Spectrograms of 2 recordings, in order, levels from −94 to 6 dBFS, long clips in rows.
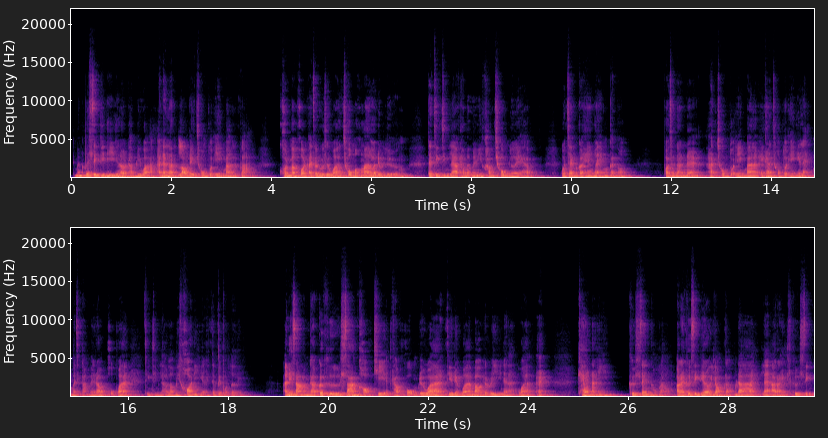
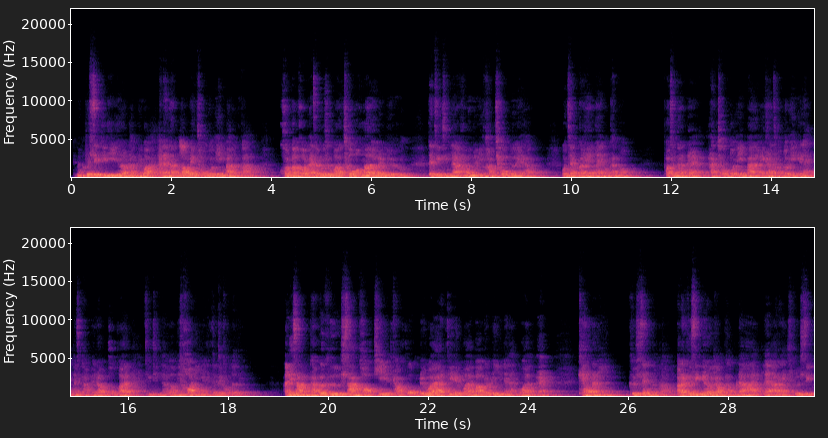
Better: first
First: room echo; slight; dies away in 0.5 s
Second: room echo; strong; dies away in 1 s // off-mic speech; far

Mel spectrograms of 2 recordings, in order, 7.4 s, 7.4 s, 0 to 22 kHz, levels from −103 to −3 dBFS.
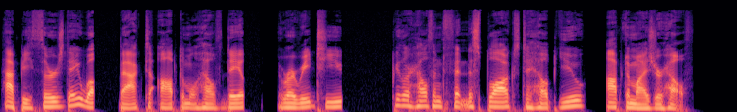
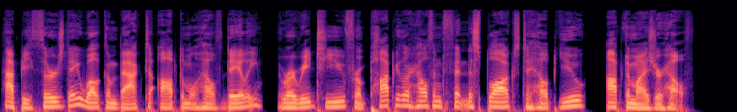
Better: second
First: audio cutting out; at 1 s, at 2.5 s and at 3.5 s for 0.5 s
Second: none

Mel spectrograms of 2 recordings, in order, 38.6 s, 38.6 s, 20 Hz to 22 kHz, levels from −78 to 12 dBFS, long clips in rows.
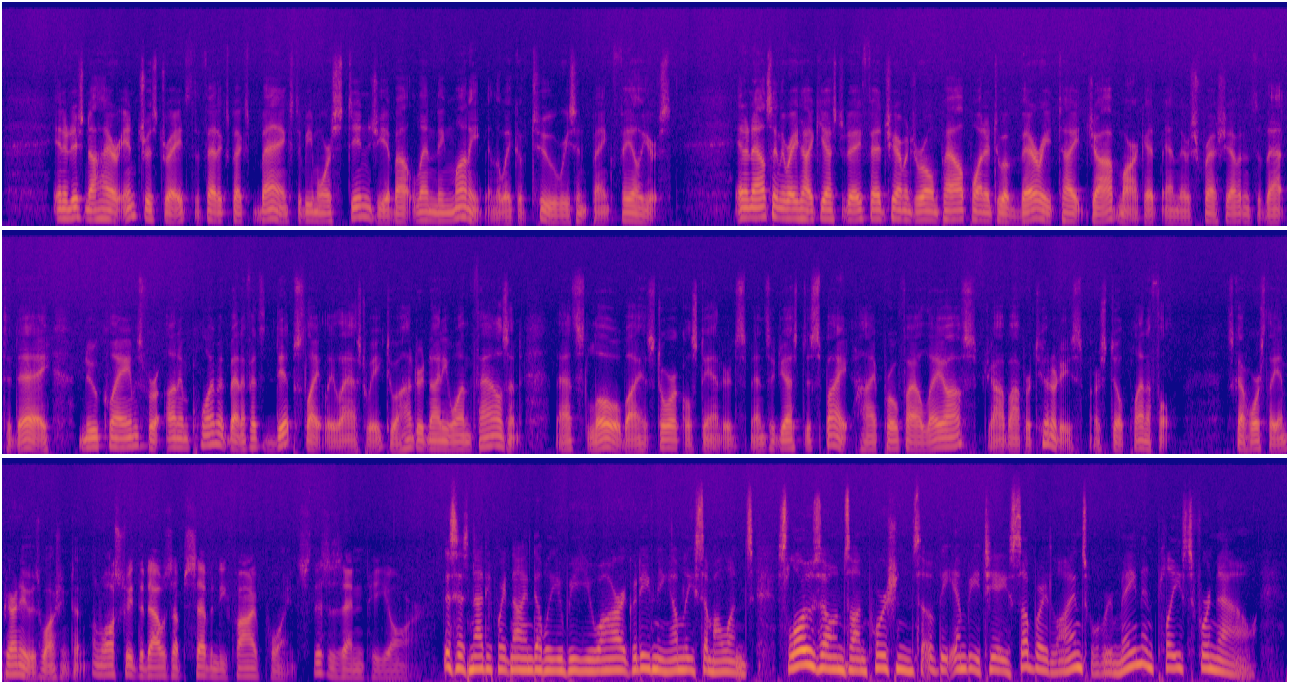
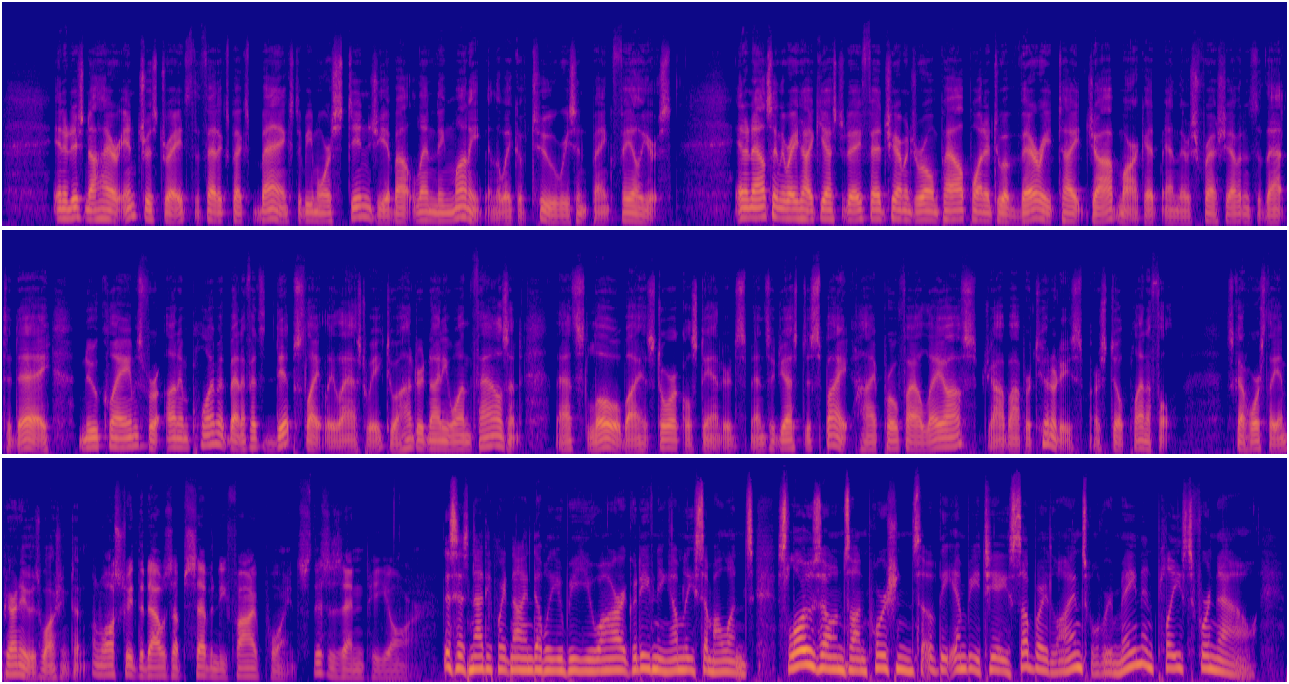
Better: second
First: hiss; noticeable; throughout; 20 dB below the speech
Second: none

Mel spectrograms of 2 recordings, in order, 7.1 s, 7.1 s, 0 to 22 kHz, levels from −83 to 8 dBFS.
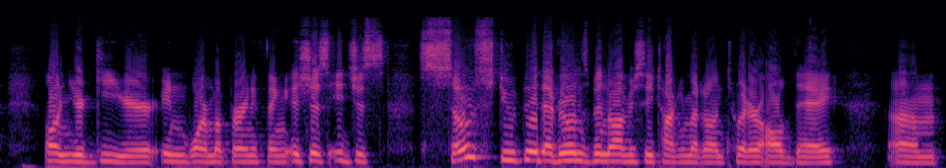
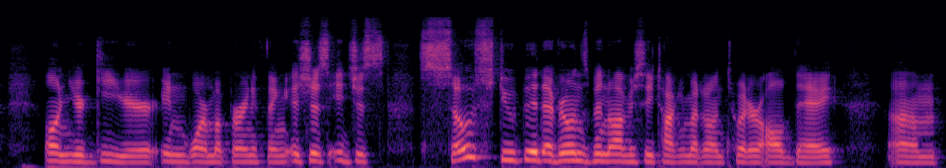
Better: second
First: distortion; slight; 5% of the sound clipped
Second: none

